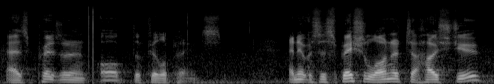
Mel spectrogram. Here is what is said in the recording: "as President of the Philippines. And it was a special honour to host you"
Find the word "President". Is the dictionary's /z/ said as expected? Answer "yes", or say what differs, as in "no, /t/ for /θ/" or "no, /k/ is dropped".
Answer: yes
